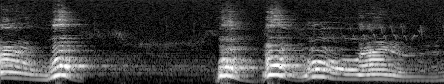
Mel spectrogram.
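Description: A Chihuahua gives thin, wavering howls that start with a sharp yip and then slide up and down.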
